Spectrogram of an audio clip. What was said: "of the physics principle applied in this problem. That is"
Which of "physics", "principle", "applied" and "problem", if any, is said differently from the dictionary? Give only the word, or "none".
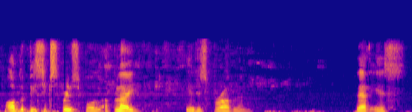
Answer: physics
